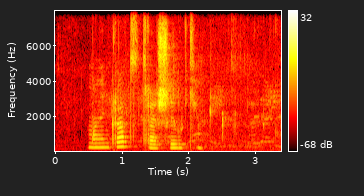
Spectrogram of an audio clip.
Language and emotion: Russian, sad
